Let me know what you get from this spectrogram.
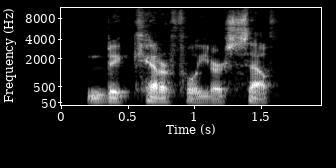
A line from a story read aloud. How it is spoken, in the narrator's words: said to the unresponsive darkness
